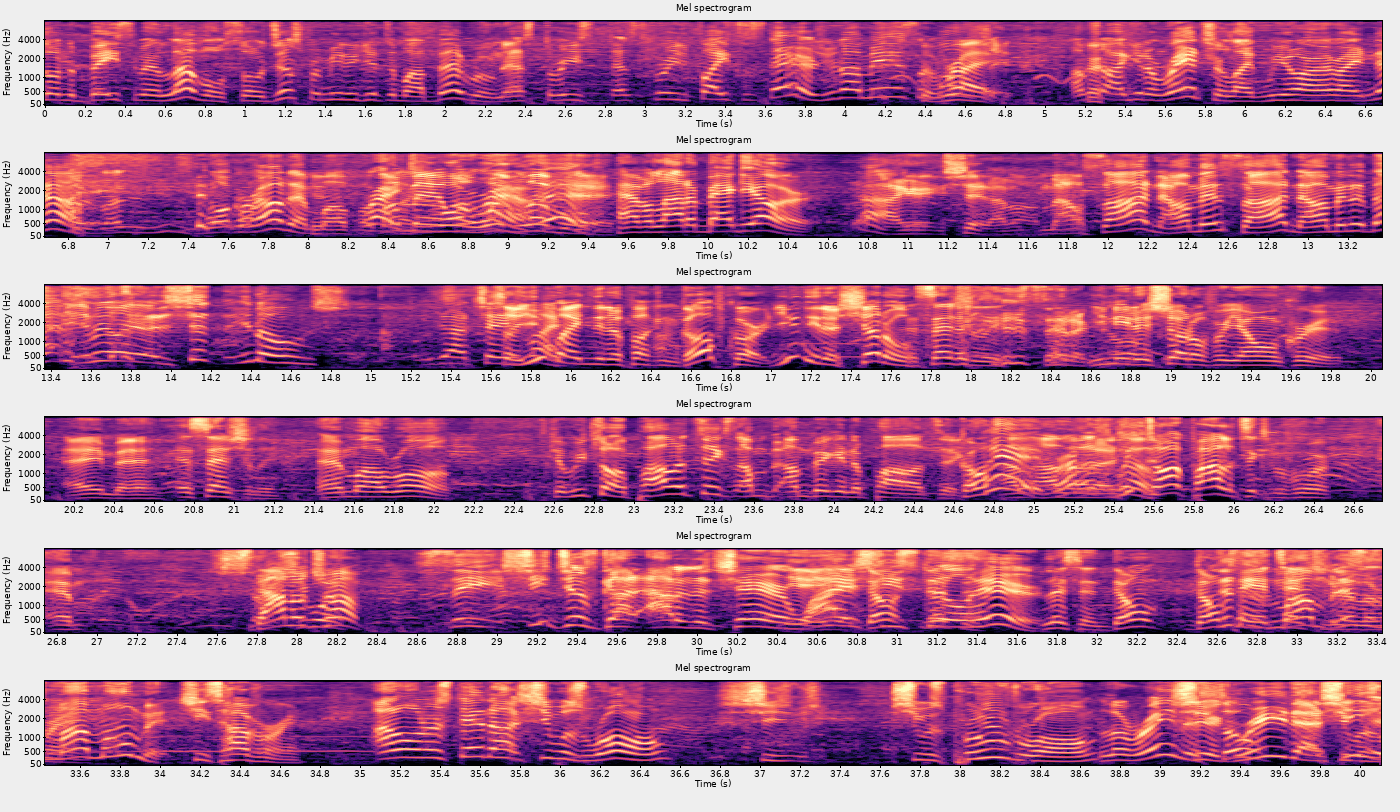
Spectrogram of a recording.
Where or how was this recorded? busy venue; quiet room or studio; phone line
busy venue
